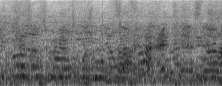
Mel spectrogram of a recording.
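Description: Several people talking at once: overlapping chatter of voices in a group.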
